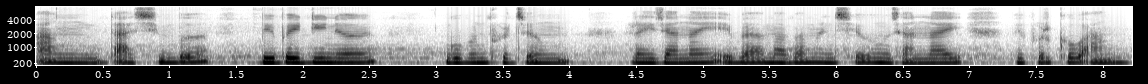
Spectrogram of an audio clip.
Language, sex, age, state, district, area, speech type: Bodo, female, 18-30, Assam, Chirang, rural, spontaneous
